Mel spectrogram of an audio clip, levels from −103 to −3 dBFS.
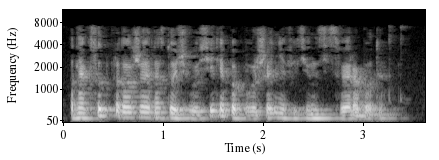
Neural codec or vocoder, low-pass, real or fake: none; 7.2 kHz; real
